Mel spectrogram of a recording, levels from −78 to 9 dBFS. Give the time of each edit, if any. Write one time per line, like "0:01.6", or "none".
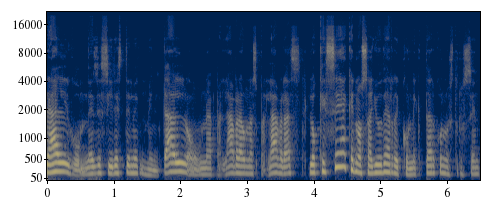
0:01.4
0:03.9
